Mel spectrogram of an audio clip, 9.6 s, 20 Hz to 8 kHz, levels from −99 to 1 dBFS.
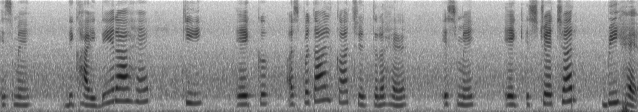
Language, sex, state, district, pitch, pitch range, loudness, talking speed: Hindi, female, Madhya Pradesh, Dhar, 250 Hz, 225-310 Hz, -19 LUFS, 100 wpm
